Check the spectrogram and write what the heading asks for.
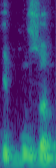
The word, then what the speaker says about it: Ibusa: We pronounce it Ibuzo because we know where we are from, even though the spelling is different.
